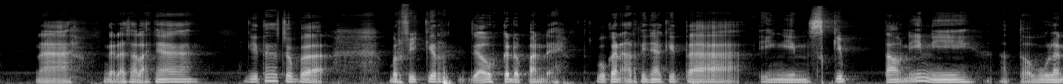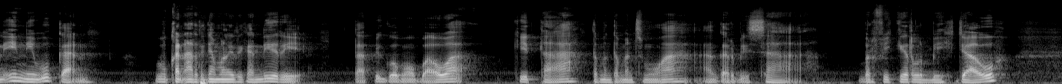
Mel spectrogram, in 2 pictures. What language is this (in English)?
Indonesian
